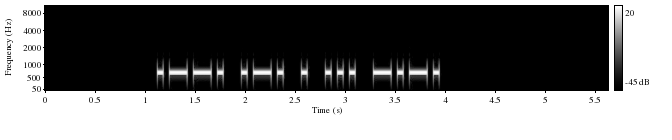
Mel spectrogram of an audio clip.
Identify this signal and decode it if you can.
Morse code, heard as a keyed tone, about 20 wpm, 700 Hz. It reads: PRESC
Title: Build A Word - 5 Letters At A Time - 12-Letter Words - 20wpm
